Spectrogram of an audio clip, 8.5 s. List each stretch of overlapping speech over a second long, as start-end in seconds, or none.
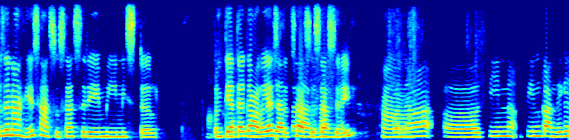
3.2-5.2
